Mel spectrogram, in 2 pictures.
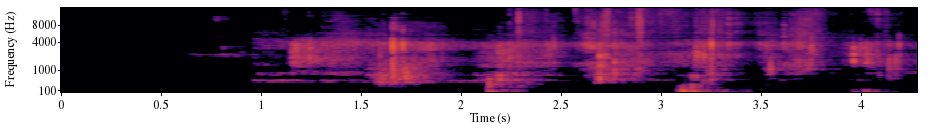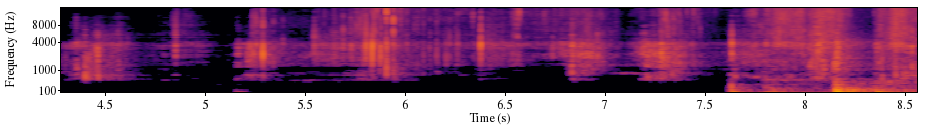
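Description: A spatula scrapes and stirs flour in a glass bowl.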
